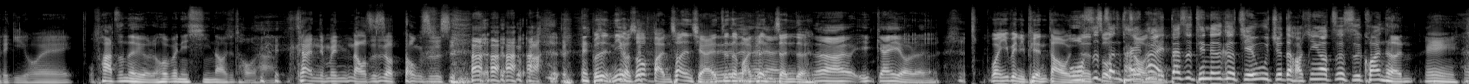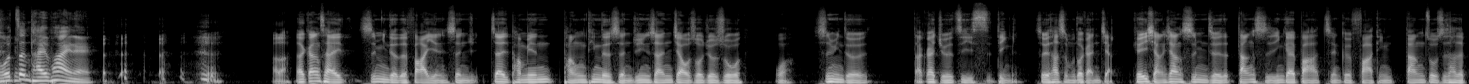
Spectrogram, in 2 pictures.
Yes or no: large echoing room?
no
